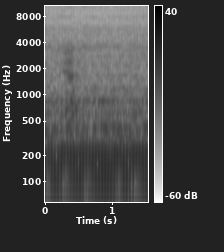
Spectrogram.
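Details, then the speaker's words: TaoTao GY6 50cc Chinese scooter right after installing a performance carburetor, before coil pack swap: steady even putter with no misses or hunting; normal idle, started better than before. "it's idling I mean it seems like it started better than it did before"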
